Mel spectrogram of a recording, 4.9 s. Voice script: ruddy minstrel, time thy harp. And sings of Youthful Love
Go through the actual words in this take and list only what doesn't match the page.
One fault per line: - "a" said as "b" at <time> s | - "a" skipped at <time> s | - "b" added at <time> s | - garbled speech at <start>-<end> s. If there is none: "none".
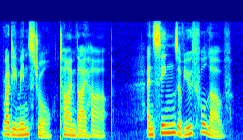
none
